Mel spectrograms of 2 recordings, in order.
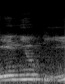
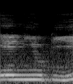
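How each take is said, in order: The two takes are said the same way.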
